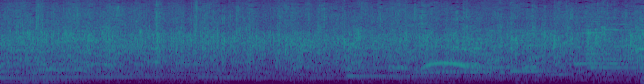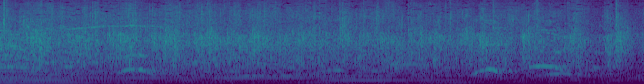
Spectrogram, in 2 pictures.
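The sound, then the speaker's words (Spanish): An audience claps loudly and steadily for the Lord for the full stretch, a dense wash of applause with scattered voices calling out underneath and low sustained musical tones beneath the crowd. “Si usted cree que ese pacto es mejor que ese, denle un aplauso fuerte.”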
